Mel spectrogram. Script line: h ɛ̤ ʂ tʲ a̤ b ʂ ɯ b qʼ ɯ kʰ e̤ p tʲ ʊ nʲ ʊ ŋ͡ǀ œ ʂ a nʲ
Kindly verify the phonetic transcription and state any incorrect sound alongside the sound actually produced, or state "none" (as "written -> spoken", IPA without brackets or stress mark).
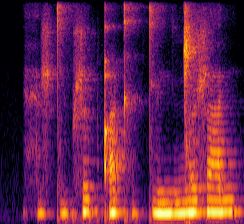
none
